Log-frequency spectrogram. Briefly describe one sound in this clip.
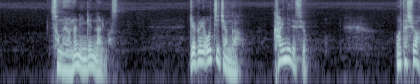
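A middle-aged man speaks calmly and close to a microphone, in short phrases with pauses.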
